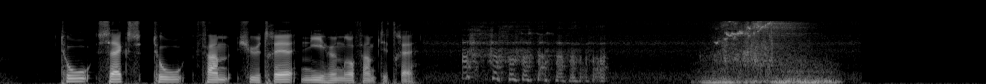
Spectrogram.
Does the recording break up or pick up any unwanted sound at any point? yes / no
yes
